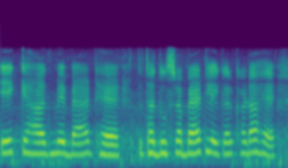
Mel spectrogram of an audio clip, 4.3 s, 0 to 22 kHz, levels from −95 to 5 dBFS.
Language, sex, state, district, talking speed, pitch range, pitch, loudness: Hindi, female, Uttar Pradesh, Lucknow, 165 wpm, 245-265 Hz, 255 Hz, -14 LUFS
